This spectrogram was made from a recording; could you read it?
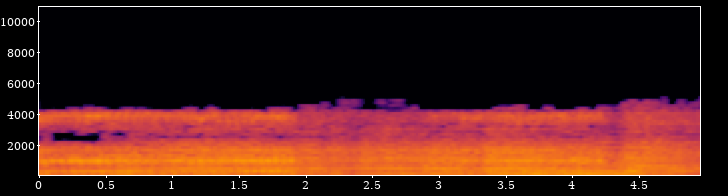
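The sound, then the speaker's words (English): A police squad car's engine rumbles steadily as the car drives off toward Grand Central, a continuous, fairly loud mechanical drone with a busy noisy texture and no voices over it. “Get the squad car moving”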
